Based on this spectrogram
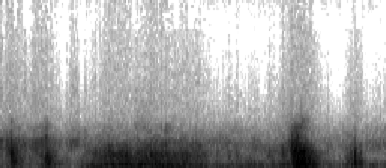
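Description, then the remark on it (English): A heavy train carriage door is worked open with a sustained grinding scrape, then a sharp clunk and a smaller knock. Fairly loud, with no voices. “We worked the door open and started down the corridor.”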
